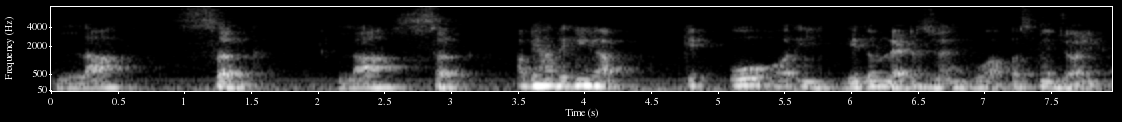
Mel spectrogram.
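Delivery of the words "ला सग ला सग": ला सग drawn out slowly, with a soft throaty ग; French model word. Shown as a demonstration. Teacher modelling la sœur, slow and soft. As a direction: say ला सग slowly, sounding like a French speaker. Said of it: "French में कहते हैं".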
